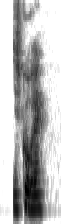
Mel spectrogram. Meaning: inflection of discourir: 1. second-person plural present indicative 2. second-person plural imperative
- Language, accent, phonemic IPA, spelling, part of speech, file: French, Canada, /dis.ku.ʁe/, discourez, verb, LL-Q150 (fra)-discourez.wav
